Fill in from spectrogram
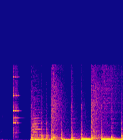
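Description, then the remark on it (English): A single bright, ringing clink of glasses of bubbly touching in a toast, short, followed right away by a burst of upbeat music with stepping notes. “It's the bubbly. Cheers.”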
